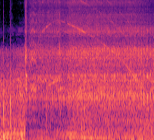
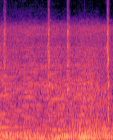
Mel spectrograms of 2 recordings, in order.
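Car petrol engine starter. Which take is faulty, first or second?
second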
